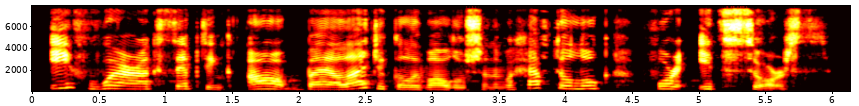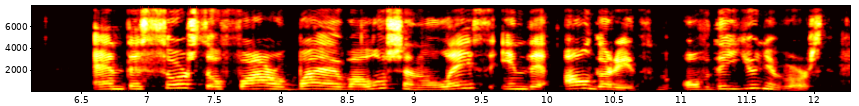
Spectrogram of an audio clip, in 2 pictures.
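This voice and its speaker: A woman with a non-native accent, high-pitched and lively in intonation, at a fairly slow pace with very even loudness, in a dry, close sound with no echo. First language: not English. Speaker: architect and philosopher. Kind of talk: reading aloud. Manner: reading from paper.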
